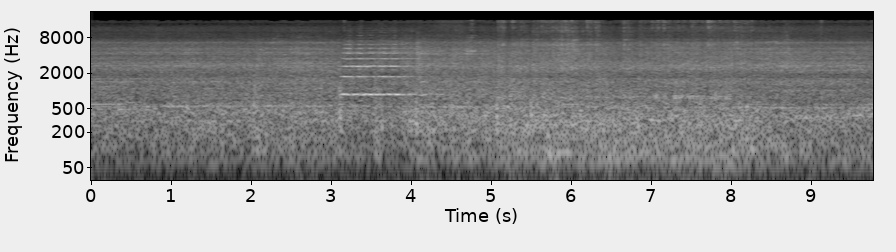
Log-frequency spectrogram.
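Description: Nilgiri Mountain Railway metre-gauge passenger train running, heard from inside a coach at the open window, a steady rumble of wheels on track. About three seconds in, the locomotive gives a single steady toot lasting about a second.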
